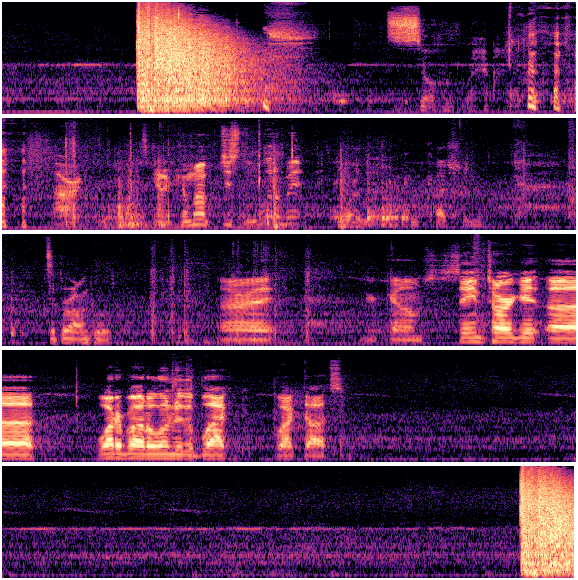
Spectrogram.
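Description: A rifle fires a loud shot that echoes across open ground.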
